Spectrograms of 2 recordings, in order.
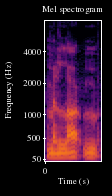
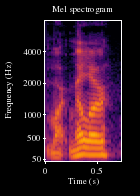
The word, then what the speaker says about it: Millar: Bleeding Cool and Mark Millar. I keep wanting to say Millar, but Mark Miller, which I still can't believe that's how you pronounce his name for some reason after all the time.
